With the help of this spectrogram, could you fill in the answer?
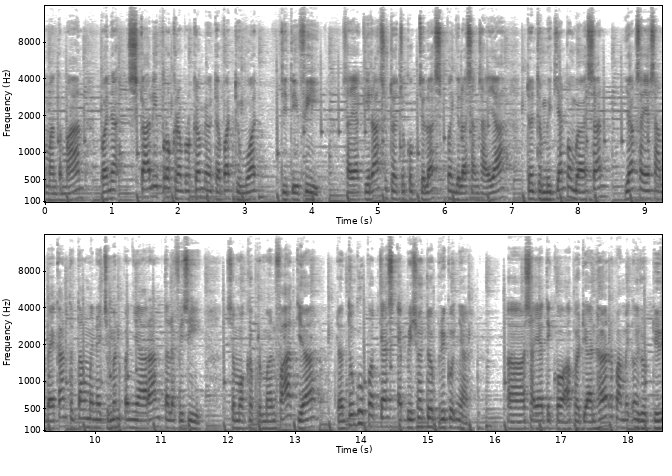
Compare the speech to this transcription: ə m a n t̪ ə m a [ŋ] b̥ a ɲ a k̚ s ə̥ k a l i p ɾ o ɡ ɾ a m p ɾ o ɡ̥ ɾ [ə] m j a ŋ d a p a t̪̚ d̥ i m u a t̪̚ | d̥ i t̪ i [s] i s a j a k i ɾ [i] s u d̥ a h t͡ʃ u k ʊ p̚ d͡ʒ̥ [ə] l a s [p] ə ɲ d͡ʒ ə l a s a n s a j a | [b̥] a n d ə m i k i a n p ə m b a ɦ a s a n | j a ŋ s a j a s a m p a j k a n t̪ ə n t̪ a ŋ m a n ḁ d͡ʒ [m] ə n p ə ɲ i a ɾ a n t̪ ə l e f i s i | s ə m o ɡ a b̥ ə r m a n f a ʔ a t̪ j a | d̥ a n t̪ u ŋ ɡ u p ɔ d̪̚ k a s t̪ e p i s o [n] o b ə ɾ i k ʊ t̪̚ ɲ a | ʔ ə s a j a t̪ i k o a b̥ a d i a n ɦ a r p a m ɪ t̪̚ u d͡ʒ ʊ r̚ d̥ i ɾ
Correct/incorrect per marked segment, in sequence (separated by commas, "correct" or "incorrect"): incorrect, incorrect, incorrect, incorrect, correct, correct, incorrect, correct, incorrect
